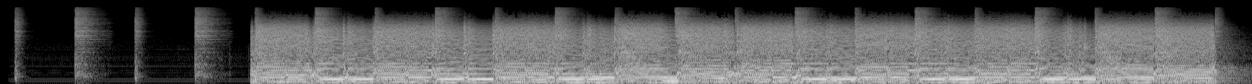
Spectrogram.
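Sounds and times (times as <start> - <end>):
natural harmonics: 2.5 - 12.5.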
